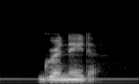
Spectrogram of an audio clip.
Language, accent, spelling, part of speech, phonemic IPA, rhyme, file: English, US, Grenada, proper noun, /ɡɹəˈneɪdə/, -eɪdə, En-us-Grenada.ogg
- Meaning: 1. An island and country in the Caribbean. Capital: St. George's 2. A census-designated place in Siskiyou County, California, United States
